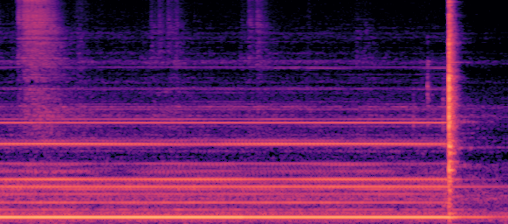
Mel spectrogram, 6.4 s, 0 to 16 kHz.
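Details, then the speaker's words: Vintage ILGJET 24-inch Type Q air circulator fan, just fitted with new 6203 bearings: quiet, steady electric hum with no grinding, also at low speed, then clicks off. Normal running after bearing replacement. "Wow, that is so quiet. I'll try low speed. That is crazy quiet."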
